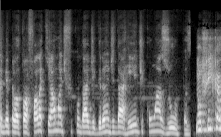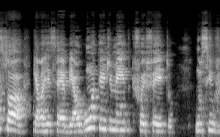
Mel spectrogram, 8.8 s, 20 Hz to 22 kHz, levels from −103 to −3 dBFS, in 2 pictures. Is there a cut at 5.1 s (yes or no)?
yes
